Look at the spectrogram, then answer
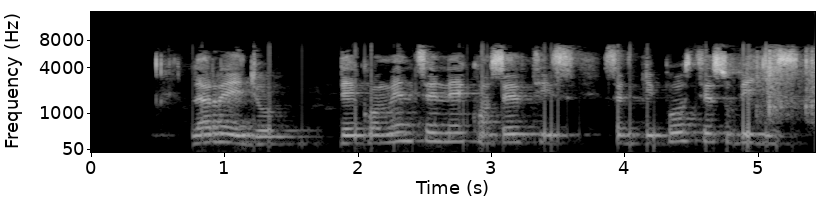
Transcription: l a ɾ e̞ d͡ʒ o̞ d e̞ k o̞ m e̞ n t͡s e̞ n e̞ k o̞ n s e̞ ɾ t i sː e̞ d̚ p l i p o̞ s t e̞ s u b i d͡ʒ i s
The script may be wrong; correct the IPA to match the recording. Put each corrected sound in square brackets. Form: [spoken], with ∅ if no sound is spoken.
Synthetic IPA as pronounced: l a ɾ e̞ d͡ʒ o̞ d e̞ k o̞ m e̞ n t͡s e̞ n e̞ k o̞ n s e̞ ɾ t i sː e̞ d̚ p l i p o̞ s t e̞ s u b i d͡ʒ i s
